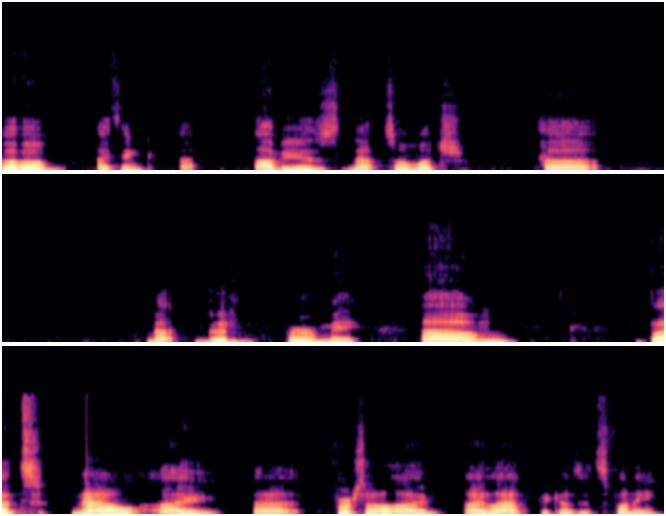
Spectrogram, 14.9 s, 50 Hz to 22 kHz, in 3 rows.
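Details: 44-year-old man, former NYC paramedic, with aphasia from a stroke during valve surgery, unable to use one arm; aphasia.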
